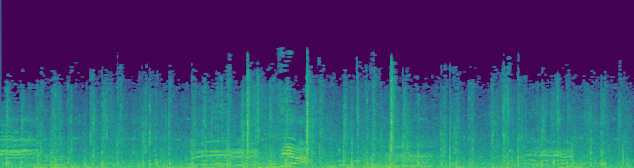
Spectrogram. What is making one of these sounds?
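Horse hooves clatter in a steady rhythm.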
